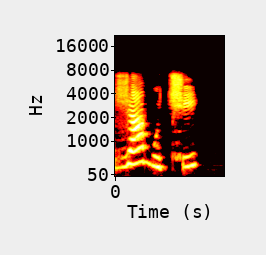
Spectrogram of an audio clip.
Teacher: E o bo de bolo é a penúltima sílaba. E jabuti tem a última sílaba como a sílaba tônica, o ti.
